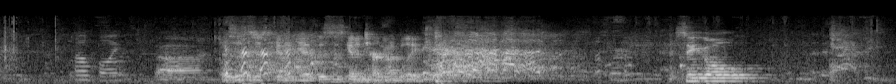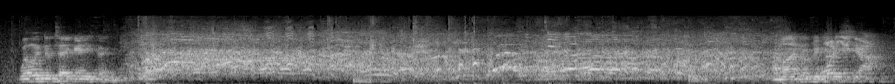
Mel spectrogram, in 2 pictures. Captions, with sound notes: Um... This is just gonna get -- [laughs] this is gonna turn ugly. Texan... [laughs] single... willing to take anything. [laughs] Ooooh! Mine would be just-- Whatta ya got?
